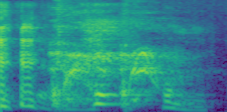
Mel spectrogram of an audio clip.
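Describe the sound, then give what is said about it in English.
A person coughs from a residual post-viral cough, a short burst followed by a rougher, throaty cough that trails off within about a second, with no talking. “yes, I have some residual post-viral cough.”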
